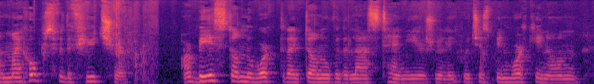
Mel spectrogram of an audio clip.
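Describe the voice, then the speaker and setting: Speaking in a Northern Irish accent, a woman talks at a moderate pace with a fairly low pitch. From County Tyrone, Northern Ireland. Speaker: peace and reconciliation worker. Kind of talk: personal reflection.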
